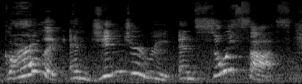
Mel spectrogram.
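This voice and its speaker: A woman voicing excited storybook villagers, eagerly calling out in exclamations. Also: sits high, slow, heavily acted. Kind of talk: storybook read-aloud. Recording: distant mic with clear background noise.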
